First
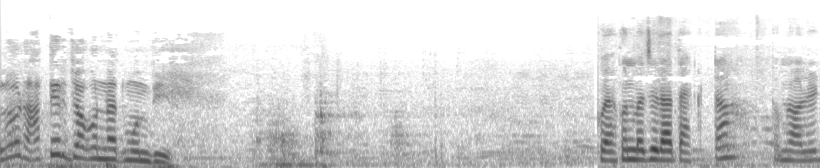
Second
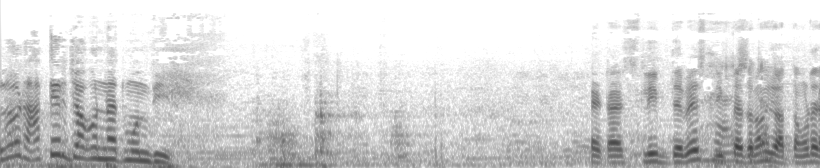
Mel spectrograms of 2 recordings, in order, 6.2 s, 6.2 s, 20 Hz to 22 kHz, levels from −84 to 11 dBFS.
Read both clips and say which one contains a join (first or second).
second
